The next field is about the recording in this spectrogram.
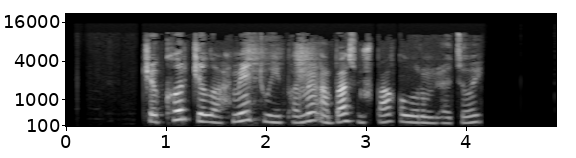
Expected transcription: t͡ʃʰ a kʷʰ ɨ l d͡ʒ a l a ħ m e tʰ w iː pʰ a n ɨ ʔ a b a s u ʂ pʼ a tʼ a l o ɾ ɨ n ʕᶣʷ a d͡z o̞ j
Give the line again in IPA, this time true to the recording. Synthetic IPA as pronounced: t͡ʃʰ a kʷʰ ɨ r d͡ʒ a l a ħ m e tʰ w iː pʰ a n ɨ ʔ a b a s u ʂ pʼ a qʼ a l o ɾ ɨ m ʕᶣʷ a d͡z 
